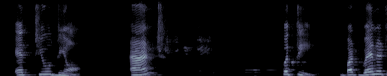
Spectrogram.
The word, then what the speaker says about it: étudiant: Now here we pronounce where there is no E in the end. It will be pronounced as étudiant.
